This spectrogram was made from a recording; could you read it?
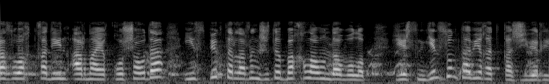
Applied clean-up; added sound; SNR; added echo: none; Bark; 15 dB; none.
